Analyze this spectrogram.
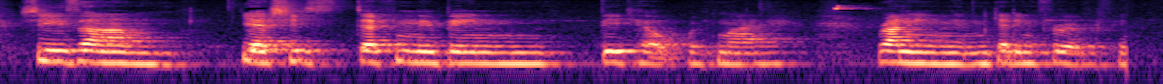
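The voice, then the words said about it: Teary, emotional voice. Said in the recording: “I don't know why I'm getting teary,”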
